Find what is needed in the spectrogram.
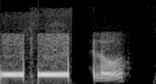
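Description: Telephone ringback tone over a phone line: two short steady beeps in quick succession, the double ring of an outgoing call. The call is picked up about a second in.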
